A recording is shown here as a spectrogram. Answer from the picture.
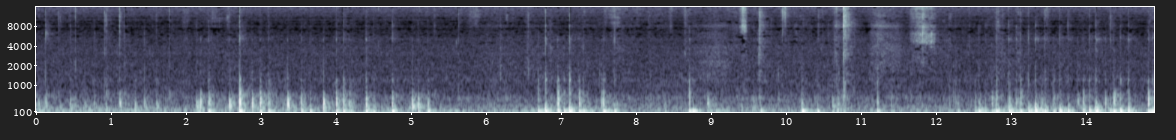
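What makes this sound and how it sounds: Long nails tap and scratch the outer surface of a full, hollow roll of brown plastic packing tape on a cardboard core as the roll is handled. Quiet, rapid, dull taps come in dense clusters with short scratchy rustles, over a steady low hum. The bursts are separated by brief calmer stretches.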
